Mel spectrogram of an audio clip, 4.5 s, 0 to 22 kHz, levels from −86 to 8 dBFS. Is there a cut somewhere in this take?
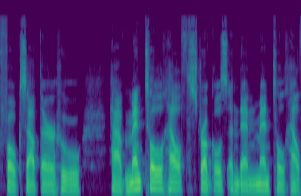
no; 0 cuts

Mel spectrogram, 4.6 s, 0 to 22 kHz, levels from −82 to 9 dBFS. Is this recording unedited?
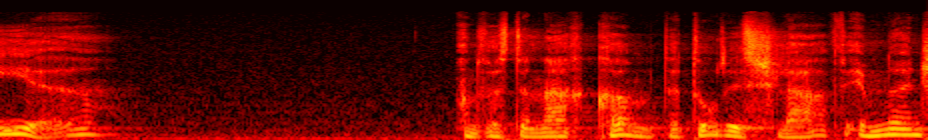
yes; 0 cuts

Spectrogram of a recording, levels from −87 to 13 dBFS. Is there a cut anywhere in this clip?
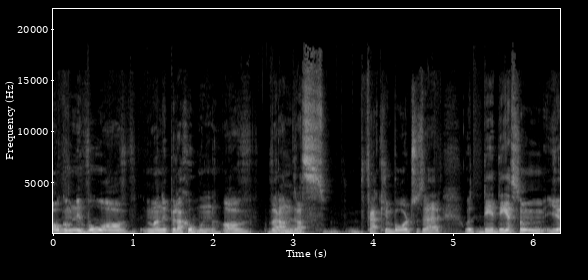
yes; 1 cut; at 5.3 s

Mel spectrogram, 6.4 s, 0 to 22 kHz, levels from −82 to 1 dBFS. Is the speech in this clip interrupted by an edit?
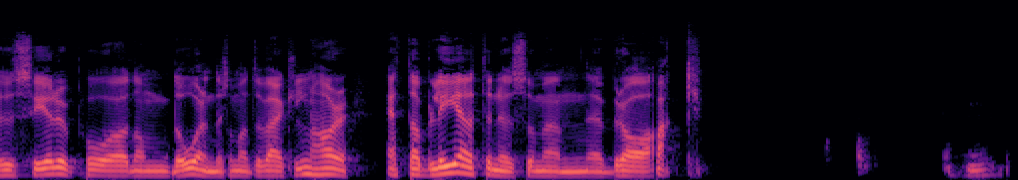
yes; 3 cuts; at 1.1 s, 1.4 s, 4.1 s

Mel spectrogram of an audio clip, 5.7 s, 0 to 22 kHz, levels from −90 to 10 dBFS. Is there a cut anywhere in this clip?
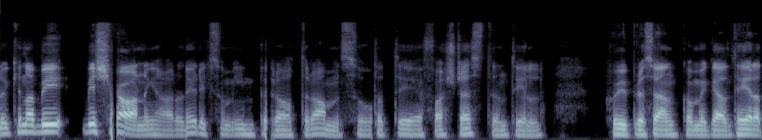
yes; 2 cuts; at 1.4 s, 2.8 s

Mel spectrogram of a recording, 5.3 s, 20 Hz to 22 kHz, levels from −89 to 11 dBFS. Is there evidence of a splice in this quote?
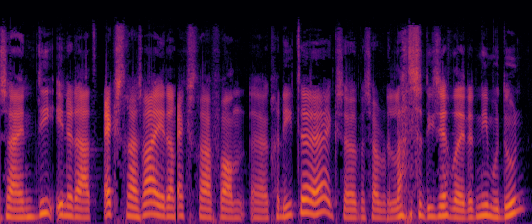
yes; 4 cuts; at 1.4 s, 1.7 s, 2.7 s, 3.9 s

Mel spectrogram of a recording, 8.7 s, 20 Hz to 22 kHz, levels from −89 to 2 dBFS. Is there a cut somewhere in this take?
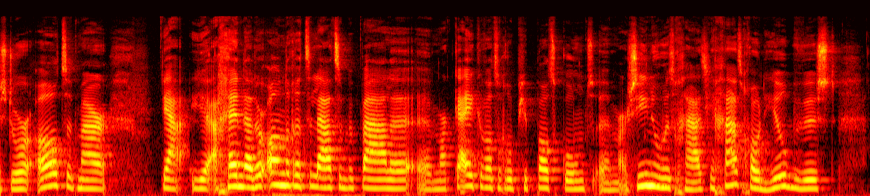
yes; 1 cut; at 1.9 s

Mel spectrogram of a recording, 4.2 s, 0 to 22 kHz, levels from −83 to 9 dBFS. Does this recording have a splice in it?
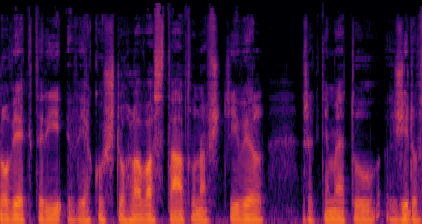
no; 0 cuts

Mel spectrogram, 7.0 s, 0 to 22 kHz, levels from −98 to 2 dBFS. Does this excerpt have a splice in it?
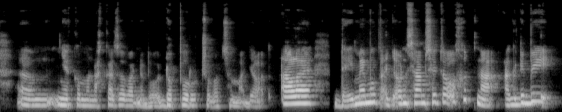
yes; 2 cuts; at 4.1 s, 4.7 s

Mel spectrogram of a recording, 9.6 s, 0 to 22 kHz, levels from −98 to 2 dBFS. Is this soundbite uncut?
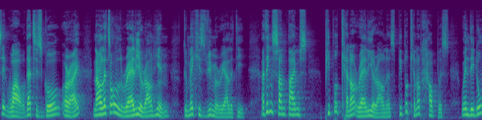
yes; 0 cuts

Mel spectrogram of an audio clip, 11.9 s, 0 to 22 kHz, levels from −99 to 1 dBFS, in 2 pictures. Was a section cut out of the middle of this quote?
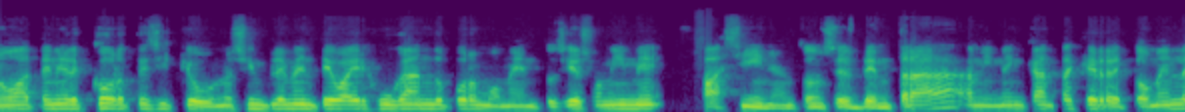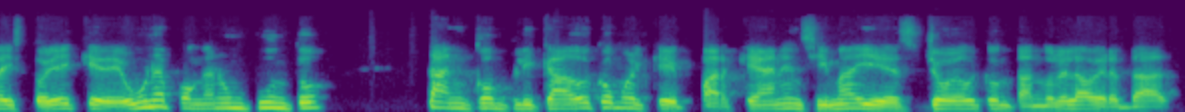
no; 0 cuts

